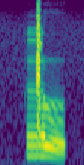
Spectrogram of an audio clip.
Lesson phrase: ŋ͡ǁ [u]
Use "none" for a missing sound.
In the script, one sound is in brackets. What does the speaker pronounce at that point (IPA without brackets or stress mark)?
u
